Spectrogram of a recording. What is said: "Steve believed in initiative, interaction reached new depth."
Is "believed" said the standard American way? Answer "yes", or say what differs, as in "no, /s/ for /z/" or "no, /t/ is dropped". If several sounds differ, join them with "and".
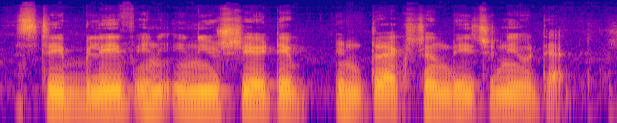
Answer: no, /d/ is dropped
